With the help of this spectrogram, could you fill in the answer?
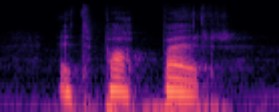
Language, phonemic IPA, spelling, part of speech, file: Swedish, /²papːɛr/, papper, noun, Sv-papper.ogg
- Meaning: 1. paper (material) 2. a sheet of paper 3. a sheet of paper: a (larger) piece of paper 4. a paper (document)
